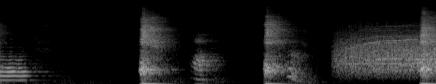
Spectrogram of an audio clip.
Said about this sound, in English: Also, I'm going to sneeze.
